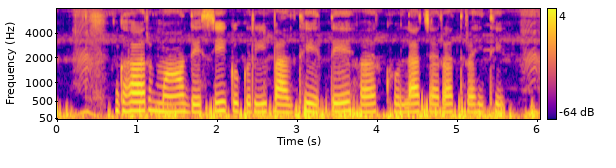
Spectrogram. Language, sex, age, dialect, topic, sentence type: Chhattisgarhi, female, 25-30, Eastern, agriculture, statement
